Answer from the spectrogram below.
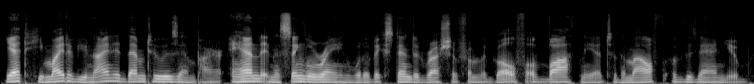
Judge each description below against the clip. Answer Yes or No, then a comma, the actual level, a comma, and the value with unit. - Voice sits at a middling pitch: No, low, 115 Hz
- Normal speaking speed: No, fast, 230 wpm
